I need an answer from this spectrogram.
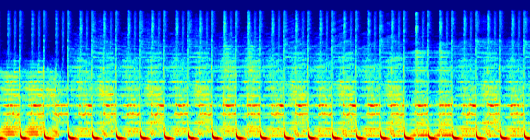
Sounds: music

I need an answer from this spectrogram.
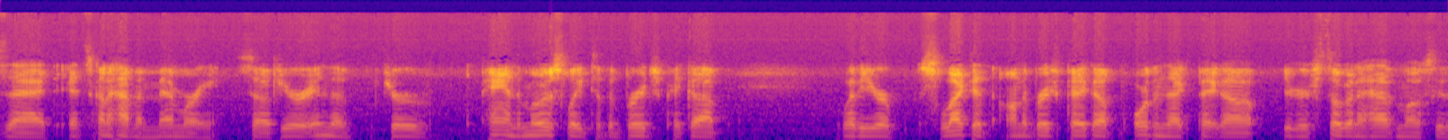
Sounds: speech

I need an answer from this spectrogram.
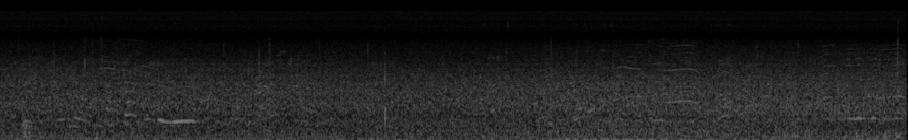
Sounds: vehicle
wind rustling leaves
rustling leaves
water vehicle
speech

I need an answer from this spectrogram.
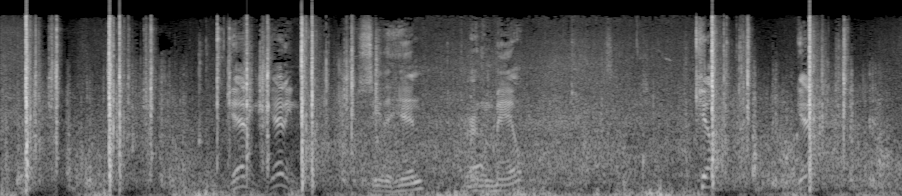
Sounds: wind
wind noise (microphone)
ocean
surf

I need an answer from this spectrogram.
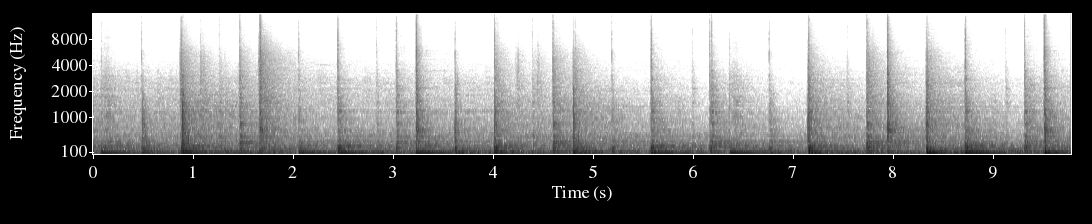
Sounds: music
timpani

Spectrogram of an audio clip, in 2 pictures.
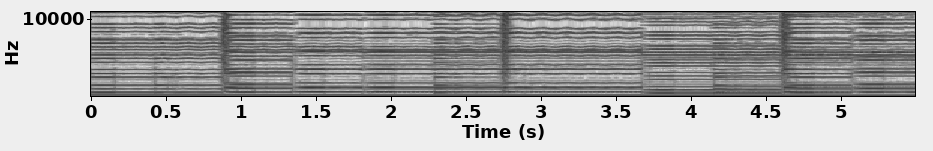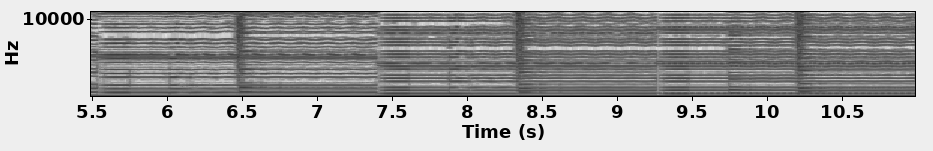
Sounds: theme music
music

